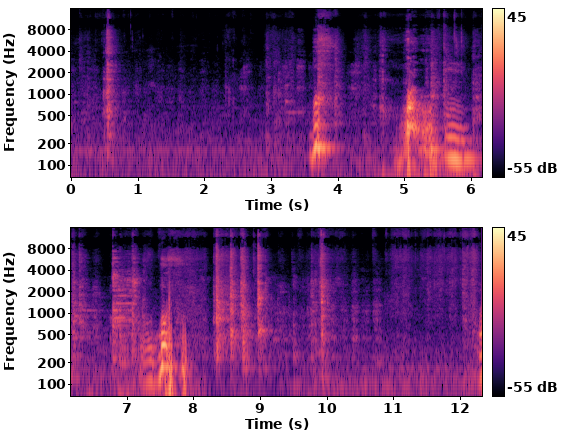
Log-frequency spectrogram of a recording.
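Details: A female Rottweiler makes the odd, low, grumbling and wavering vocal sounds she often makes, between bursts of a person's speech.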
